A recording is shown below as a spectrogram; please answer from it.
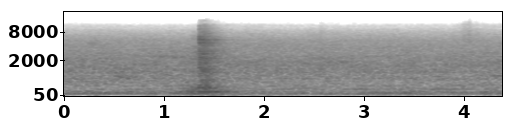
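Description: One short crinkle of newspaper wrapping about a second and a half in, over a steady low room hum.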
